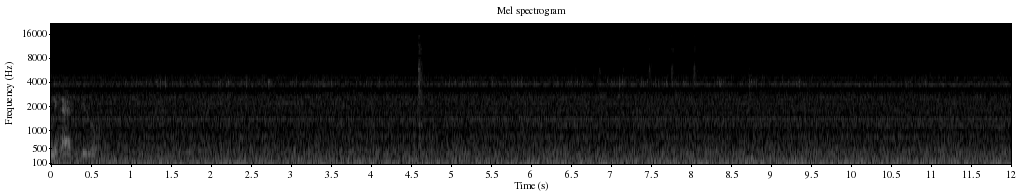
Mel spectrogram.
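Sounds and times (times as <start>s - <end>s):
low hum and hiss: 0.0s - 12.0s.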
